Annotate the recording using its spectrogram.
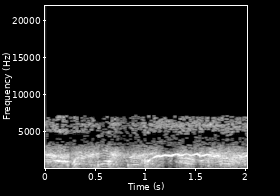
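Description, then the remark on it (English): Two horses neigh and whinny in loud, shrill bursts with rising and falling pitch as they plunge forward, rearing and pawing, overlapping continuously through a dense, busy mix for about two seconds. “Instantly, the two horses plunged forward, rearing and pawing viciously.”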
